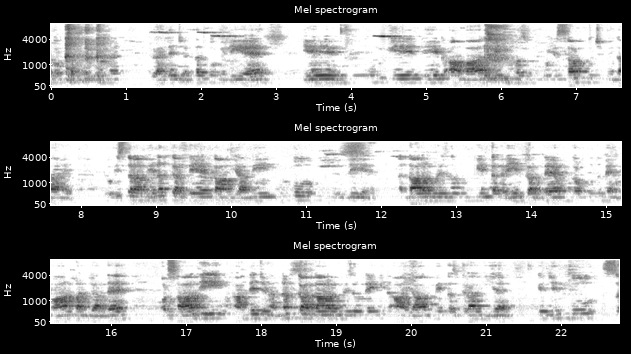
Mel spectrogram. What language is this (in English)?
Urdu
